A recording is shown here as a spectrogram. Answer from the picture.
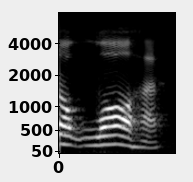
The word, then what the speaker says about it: الله: تحبون الله. The letter lam in the word Allah. – It's pronounced heavily. – Heavily.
